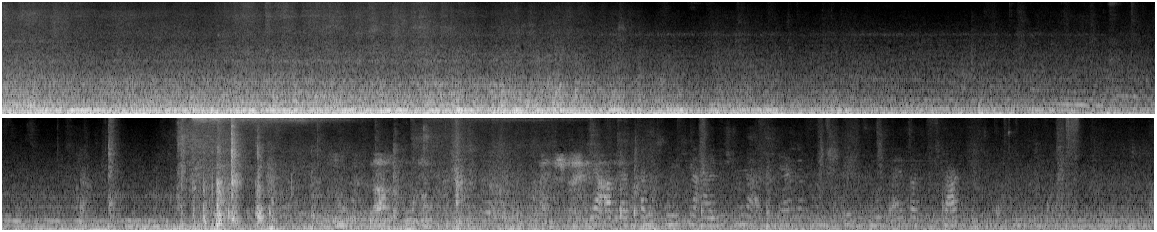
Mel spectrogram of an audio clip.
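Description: A subway train rumbles along, loud at first and then slowing down.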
